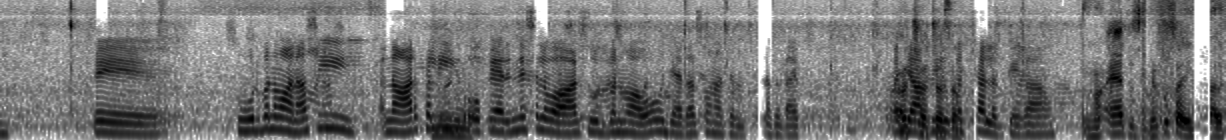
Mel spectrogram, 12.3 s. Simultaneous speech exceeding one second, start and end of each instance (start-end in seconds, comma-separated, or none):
none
